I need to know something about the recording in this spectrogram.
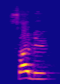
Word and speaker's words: salut: Salut. Salut. Again, the T is not pronounced here.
